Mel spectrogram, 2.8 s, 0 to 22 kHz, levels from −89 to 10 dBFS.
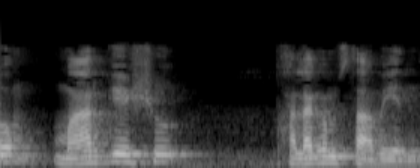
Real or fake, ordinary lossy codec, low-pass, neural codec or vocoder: real; MP3, 32 kbps; 7.2 kHz; none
